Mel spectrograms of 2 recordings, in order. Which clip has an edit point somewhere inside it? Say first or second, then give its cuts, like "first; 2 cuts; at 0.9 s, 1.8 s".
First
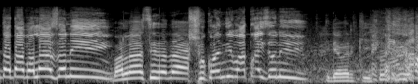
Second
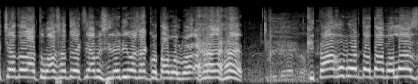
first; 1 cut; at 1.9 s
